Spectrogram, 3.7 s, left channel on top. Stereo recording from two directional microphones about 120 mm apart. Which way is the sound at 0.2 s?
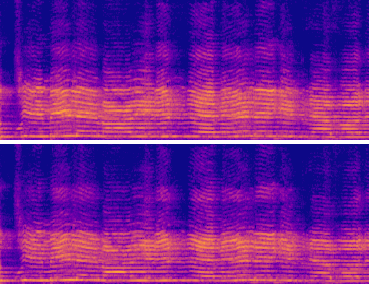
20° right (ahead or behind).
